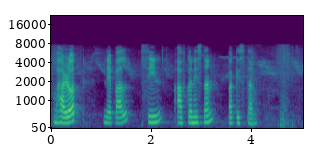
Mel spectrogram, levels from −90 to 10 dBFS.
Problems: constant background noise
